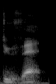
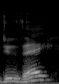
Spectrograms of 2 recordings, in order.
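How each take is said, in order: First: The final T is clearly pronounced. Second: The final T is not pronounced. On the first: The speaker calls it wrong. "It's not duvet" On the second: The speaker calls it right. "It's one of those where the T is silent"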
